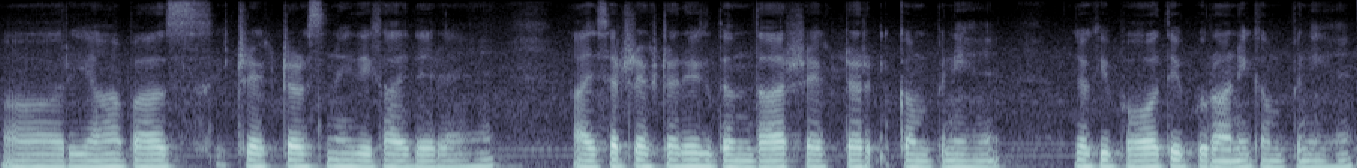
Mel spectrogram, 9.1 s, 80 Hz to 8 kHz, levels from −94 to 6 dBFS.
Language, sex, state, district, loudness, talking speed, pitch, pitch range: Hindi, male, Madhya Pradesh, Umaria, -18 LUFS, 140 wpm, 110 Hz, 110-115 Hz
